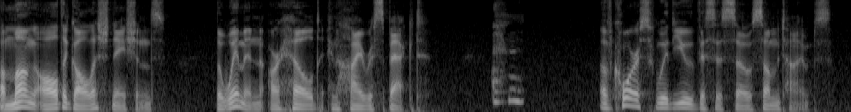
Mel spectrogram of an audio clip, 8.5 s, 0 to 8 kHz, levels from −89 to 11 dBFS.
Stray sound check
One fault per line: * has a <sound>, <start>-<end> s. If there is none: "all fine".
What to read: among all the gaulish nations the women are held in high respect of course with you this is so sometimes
* has a laugh, 4.9-5.2 s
